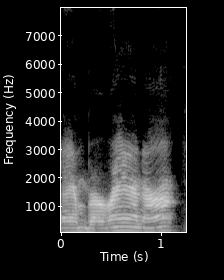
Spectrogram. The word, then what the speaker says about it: Amburana: as they say there that's how we pronounce it in States in Kentucky Amber Anna um this is the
